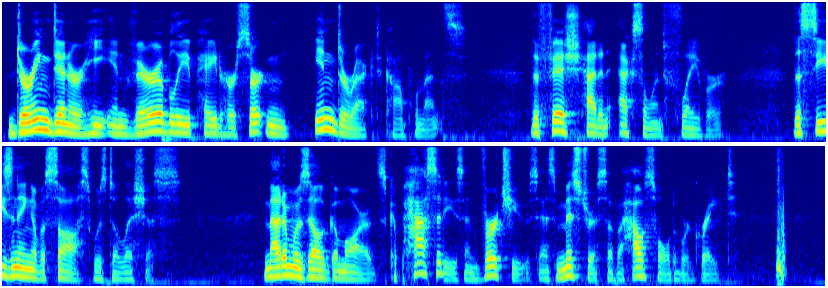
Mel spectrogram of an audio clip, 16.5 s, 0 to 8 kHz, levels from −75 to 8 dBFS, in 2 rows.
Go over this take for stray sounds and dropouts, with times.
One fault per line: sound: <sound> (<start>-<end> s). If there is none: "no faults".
sound: whoosh (16.0-16.1 s)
